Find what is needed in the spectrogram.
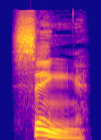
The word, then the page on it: sing: American English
